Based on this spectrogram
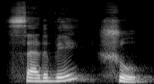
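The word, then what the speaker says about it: সর্বেষু: অর্থ ও এরপর আছে সর্বেশু এখানে স এর উচ্চারণ গুলো একটু লক্ষ্য করতে হবে যেহেতু দুটো স আছে প্রথমটি দন্তস তাই এর উচ্চারণ হবে সা আর শেষেরটি মধ্যন্য তাই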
